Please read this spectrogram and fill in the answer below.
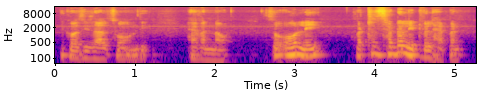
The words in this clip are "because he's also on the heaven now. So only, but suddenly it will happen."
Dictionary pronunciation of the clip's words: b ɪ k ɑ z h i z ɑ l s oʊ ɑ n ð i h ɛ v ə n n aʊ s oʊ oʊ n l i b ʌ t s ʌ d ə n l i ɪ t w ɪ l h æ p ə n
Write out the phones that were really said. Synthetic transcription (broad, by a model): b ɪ k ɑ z h i z ɑ l s oʊ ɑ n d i h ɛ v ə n n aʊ s oʊ oʊ n l i b ʌ t s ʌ d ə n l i ɪ t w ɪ l h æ p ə n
